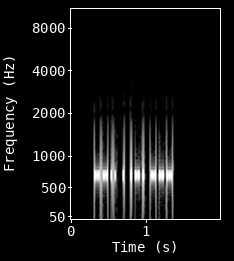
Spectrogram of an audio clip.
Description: Morse code, heard as a keyed tone, about 46 wpm, 700 Hz. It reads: ZERO
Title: Multi-letter Phonemes Repeated 3x 45wpm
